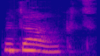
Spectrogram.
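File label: "bedankt", Dutch; język niderlandzki podstawowe zwroty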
